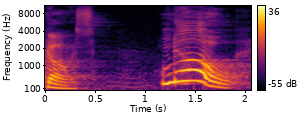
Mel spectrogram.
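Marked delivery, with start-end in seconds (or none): 1.2-1.9 put-on high, loud child's refusal. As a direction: blurt it like a scared five-year-old. Five-year-old refusing funeral.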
